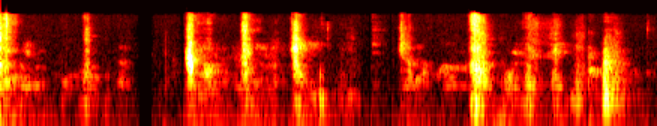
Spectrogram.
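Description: Crunching of crisp raw green vegetable shoots being bitten and chewed close to the microphone: a string of sharp, irregular crunches, the loudest about three seconds in.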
